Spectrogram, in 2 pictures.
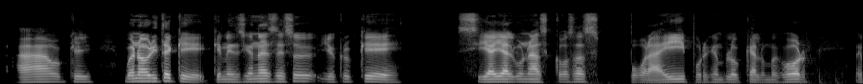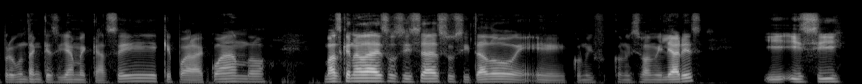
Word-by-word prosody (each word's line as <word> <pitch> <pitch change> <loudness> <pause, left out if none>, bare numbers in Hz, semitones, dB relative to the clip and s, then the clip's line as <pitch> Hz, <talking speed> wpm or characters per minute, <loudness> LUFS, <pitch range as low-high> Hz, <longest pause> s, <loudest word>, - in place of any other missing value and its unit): Ah 120 +3 +1
okey. 125 0 -10 0.3
Bueno, 140 +1 +4
ahorita 145 +2 +4
que 125 -7 -2
que - - -5
mencionas 125 +3 -1
eso, 140 +2 -3
yo 120 -1 -9
creo 130 -2 -13
que 115 -5 -1 0.5
sí 120 0 -1
hay 125 +1 +7
algunas 125 -1 +2
cosas 120 +1 -5 0.2
por 105 +3 -8
ahí, 115 +5 +3
por 115 -1 -14
ejemplo, 115 0 -10
que 115 - -5
a - - -2
lo 110 - -15
mejor 115 +2 -4 0.5
me - - -14
preguntan 115 +1 -8
que 110 - -7
si 110 +1 -12
ya 110 +1 -1
me 110 -3 -8
casé, 140 +9 -5
que 125 - -4
para 105 -2 -3
cuándo, 130 0 -5 0.5
más 130 +1 +4
que 150 - +4
nada, 150 0 +10
eso 145 0 0
sí 130 0 -4
se 125 +3 +2
ha 135 0 +5
suscitado, 125 0 -1
eh 105 - -7 0.3
eh, 100 - -24
con 100 - -19
mis 105 +1 -17
con 115 - -19
mis 105 -1 -10
familiares 115 +6 +3 0.6
y 115 +1 -2
y 125 - +1
sí, 135 +2 +2
125 Hz, 175 wpm, -25 LUFS, 115-130 Hz, 0.6 s, nada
